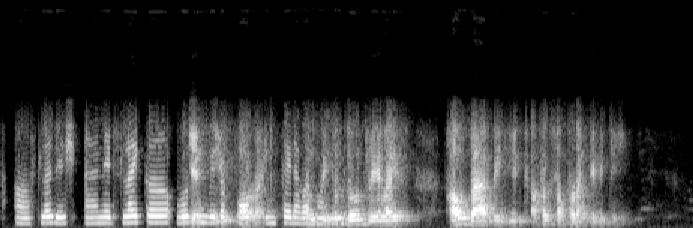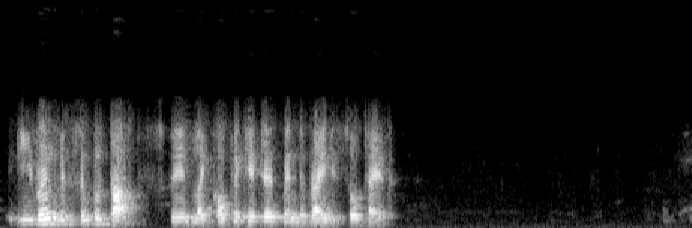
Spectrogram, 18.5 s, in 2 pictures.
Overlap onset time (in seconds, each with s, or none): 2.4 s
